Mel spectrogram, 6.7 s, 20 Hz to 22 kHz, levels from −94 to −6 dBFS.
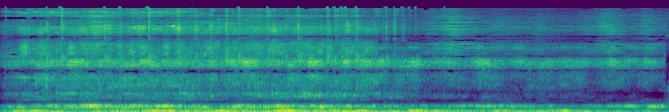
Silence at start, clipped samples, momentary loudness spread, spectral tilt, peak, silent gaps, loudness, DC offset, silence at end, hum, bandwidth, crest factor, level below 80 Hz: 0 s; under 0.1%; 11 LU; -3 dB/octave; -2 dBFS; none; -20 LUFS; 2%; 0 s; none; 17.5 kHz; 18 dB; -22 dBFS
